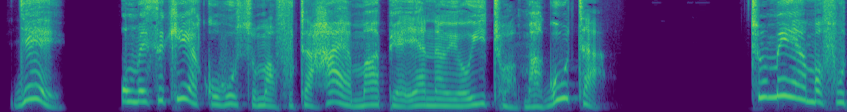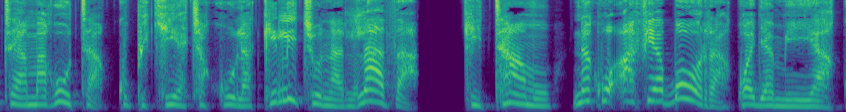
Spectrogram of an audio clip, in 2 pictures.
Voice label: female swahili voice over upbeat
